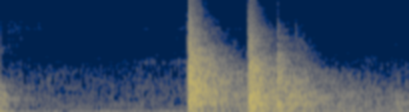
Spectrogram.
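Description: Two sharp metallic clinks about a third of a second apart, each with a short ring: metal tools or the spindle bolt knocking against metal while the front wheel's spindle bolt is being fitted.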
